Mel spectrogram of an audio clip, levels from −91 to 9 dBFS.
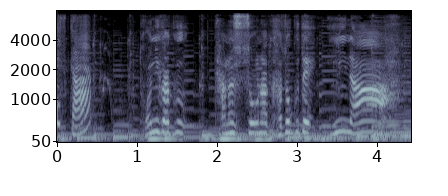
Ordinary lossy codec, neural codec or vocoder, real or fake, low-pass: none; none; real; 7.2 kHz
